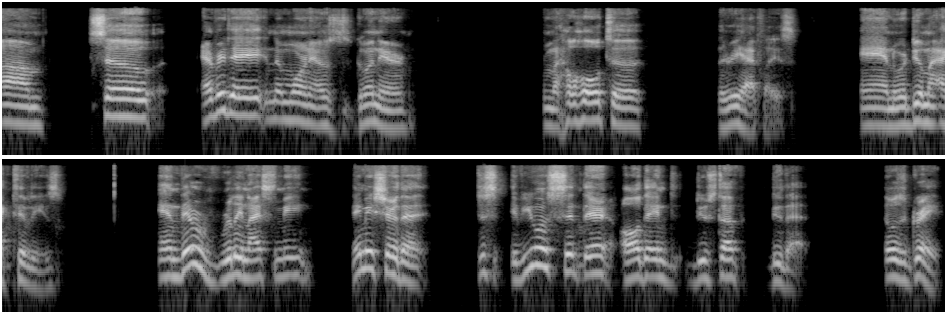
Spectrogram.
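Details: Adult man with aphasia following a stroke, who does daily rehabilitation practice; aphasia.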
